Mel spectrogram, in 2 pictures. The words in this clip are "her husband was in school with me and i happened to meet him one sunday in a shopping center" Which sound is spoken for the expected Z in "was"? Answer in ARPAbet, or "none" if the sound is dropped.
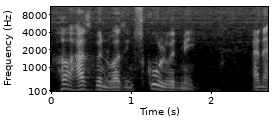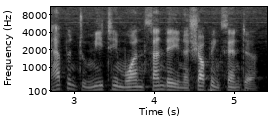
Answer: Z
